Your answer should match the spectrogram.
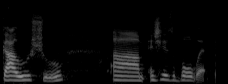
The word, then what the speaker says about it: gaúcho: ranchers and costumes, but she's a gaúcho, which is Brazilian, gaucho basically, but pronounced gaúcho, and she has a bullwhip.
